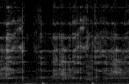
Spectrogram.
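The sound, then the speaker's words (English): A spoon clinks against a bowl of cereal: a few light, bright clinks and taps, fairly faint, with a couple of soft, low knocks between them and no talking. “It's a bowl of cereal. That's all it is.”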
